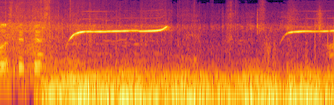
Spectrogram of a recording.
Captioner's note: whistles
